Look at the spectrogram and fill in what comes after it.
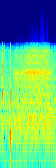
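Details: Pet rat with frequent sneezing fits since arriving a day earlier, also rubbing its nose; owner wonders if it is adjusting to other animals' smells: two quick sharp sneezes over background hiss.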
